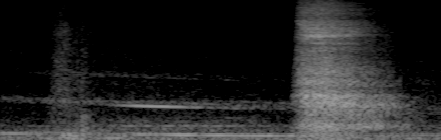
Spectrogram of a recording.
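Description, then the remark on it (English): An emergency siren wails faintly in steady, slowly drifting tones, muffled as heard from inside a car, then a brief breathy rush of noise sweeps over it near the end. “You can hear the sirens.”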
